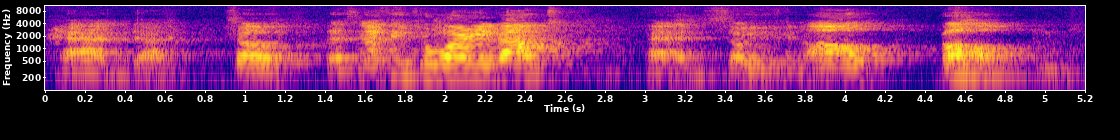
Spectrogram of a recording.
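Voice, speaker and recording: A man's voice: a little high, animated, unhurried, fairly bright tone, slight background noise. An actor playing a flustered, bossy palace doorman who stammers and backpedals, in 1930s film musical style. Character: flustered, blustering male palace doorman, middle-aged. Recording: roomy old 1930s film soundtrack from far off, music behind.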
